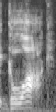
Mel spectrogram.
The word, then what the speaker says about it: Glock: That's Glock. Glock rhymes with cock.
